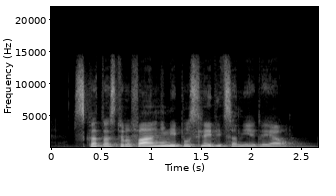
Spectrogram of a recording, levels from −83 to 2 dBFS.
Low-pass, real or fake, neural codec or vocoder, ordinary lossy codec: 14.4 kHz; fake; codec, 44.1 kHz, 2.6 kbps, SNAC; none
